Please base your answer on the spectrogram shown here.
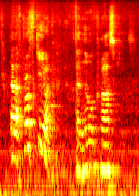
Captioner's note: speaking in foreign language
